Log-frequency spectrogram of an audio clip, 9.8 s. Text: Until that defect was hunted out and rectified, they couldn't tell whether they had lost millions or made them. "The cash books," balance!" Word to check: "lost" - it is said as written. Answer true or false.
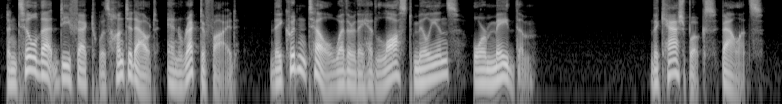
true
